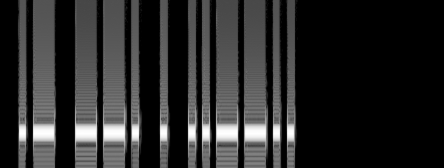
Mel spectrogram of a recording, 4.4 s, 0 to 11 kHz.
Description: Morse code, heard as a keyed tone, about 17 wpm, 700 Hz. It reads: AGE?
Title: Sentences from Top 1600 Words 17wpm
